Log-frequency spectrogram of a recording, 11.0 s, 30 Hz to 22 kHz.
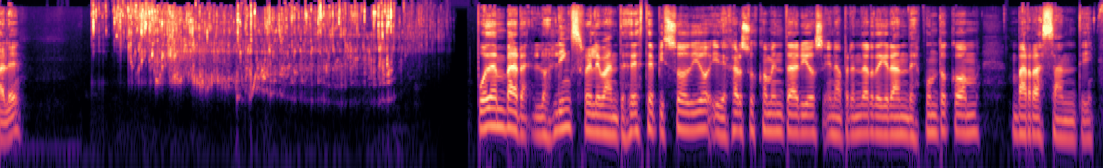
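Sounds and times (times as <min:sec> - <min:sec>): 
speech: 0:00.0 - 0:00.3, 0:04.8 - 0:11.0
water pouring into a glass: 0:00.9 - 0:04.5.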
